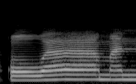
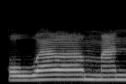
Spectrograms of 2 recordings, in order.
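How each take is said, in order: Both takes have the same delivery.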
